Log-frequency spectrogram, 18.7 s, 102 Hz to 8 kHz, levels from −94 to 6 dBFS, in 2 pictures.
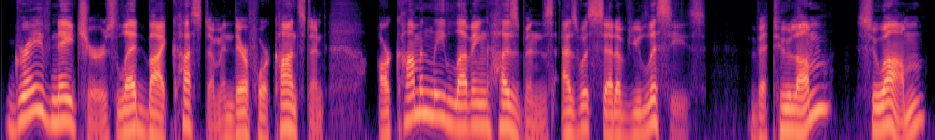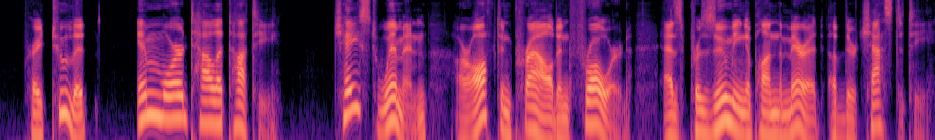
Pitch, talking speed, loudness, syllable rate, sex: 140 Hz, 115 wpm, -20 LUFS, 4.7 syllables/s, male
